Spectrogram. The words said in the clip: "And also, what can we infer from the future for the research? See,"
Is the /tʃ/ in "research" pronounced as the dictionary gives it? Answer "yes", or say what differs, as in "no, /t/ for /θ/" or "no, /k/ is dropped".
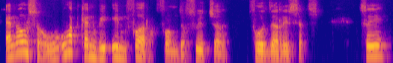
no, /s/ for /tʃ/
